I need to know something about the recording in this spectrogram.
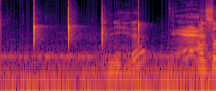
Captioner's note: pop pop pop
